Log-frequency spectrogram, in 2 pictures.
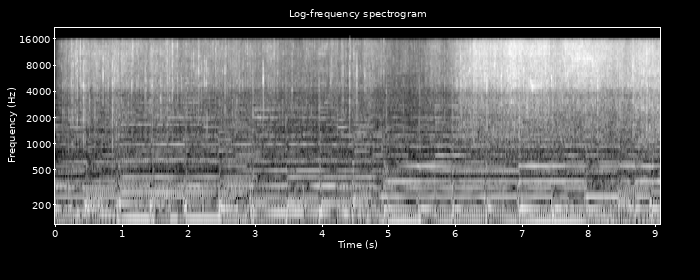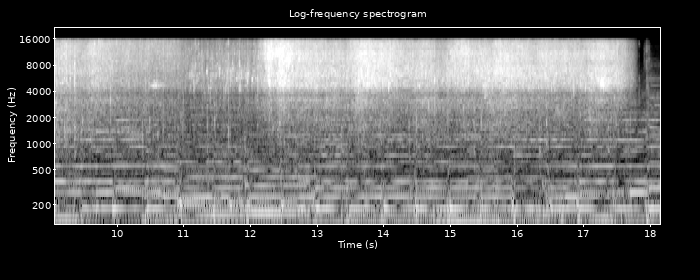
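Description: Sliced button mushrooms sizzling as they fry in olive oil in a pan, their water cooking off. The sizzle grows louder about six seconds in and again about twelve seconds in, then stops just before the end; background music plays underneath.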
